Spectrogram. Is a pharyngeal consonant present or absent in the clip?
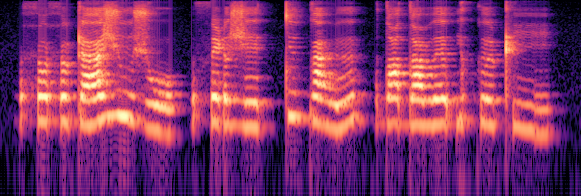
present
